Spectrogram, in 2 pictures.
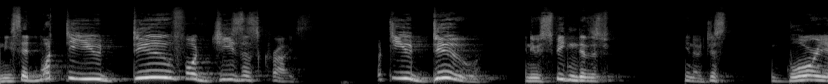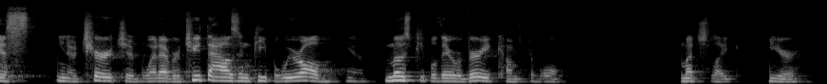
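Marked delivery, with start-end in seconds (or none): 0.4-4.8 put-on loud, high-pitched, big English accent. Quoting a man speaking to his church of 2,000 people: English accent. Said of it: "in this wonderful non-Pittsburghian English accent".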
